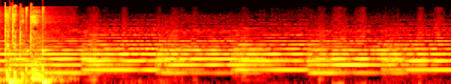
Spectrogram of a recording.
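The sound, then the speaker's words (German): An emergency vehicle siren sounds in a steady two-tone pattern, its loud, buzzy tone repeating about once a second after a brief burst of noise at the start. “Dieses Geräusch kennt ihr bestimmt von der Polizei oder von der Feuerwehr oder vom Rettungsdienst. Aber die DLRG hat auch eine Sirene.”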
